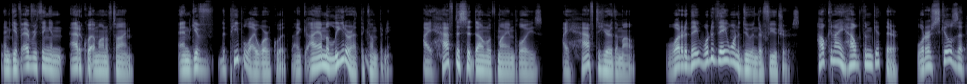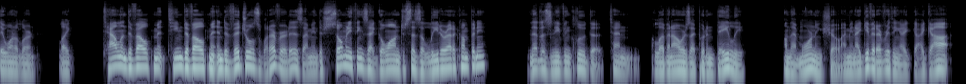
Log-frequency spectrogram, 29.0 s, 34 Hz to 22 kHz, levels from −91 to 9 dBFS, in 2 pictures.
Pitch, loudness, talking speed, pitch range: 105 Hz, -28 LUFS, 240 wpm, 90-125 Hz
